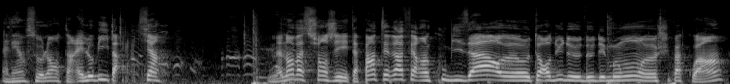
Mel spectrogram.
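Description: A man giving excitable gameplay commentary, yelping and gasping at scares and scolding the game's baby. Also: sits high, fast, slight background noise. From France. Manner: animated, shouts and gasps at scares, scolds the game baby. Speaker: gaming youtuber.

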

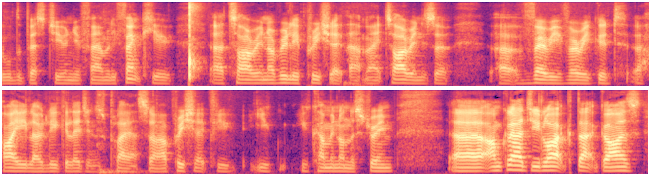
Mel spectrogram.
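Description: Speaking into a stand-mounted studio microphone in a small home room, a man in his thirties hosts a live stream where he reads from his novel and then chats with his audience. His medium-pitched voice is smooth, bright and pushed. Once he starts chatting, he turns earnest and self-conscious, often restarting and using fillers.

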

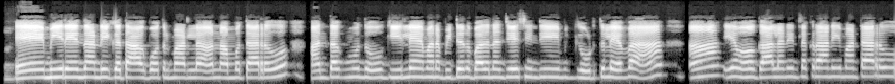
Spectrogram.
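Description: A woman's voice: very high voice, flat delivery, fairly quick, bright, forceful tone, no echo. A woman voicing an anxious middle-aged village mother, pleading and questioning. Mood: suspicious.

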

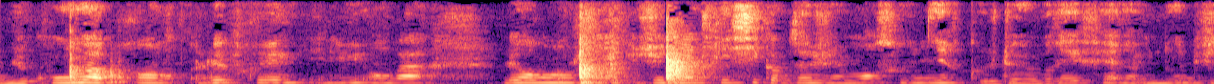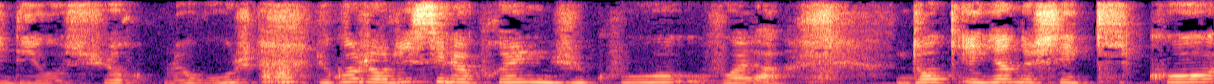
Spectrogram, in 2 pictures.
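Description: A woman's voice: on the high side, background noise. A young woman casually reviewing nail polish in a vlog, hesitant and full of fillers and repeats. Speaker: beauty vlogger.

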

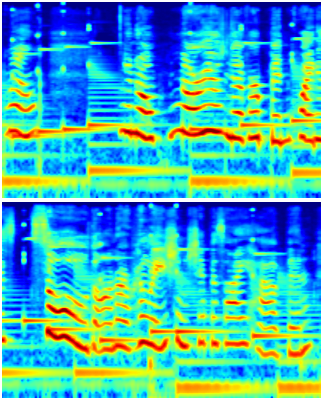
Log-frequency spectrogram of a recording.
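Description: A woman's voice: extremely high pitch, steady tone, unhurried. A woman playing a heartbroken young princess in a fan audio drama, girlish, sweet and whiny, with an emotional, stammering delivery. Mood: softened, grateful. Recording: music behind the voice.

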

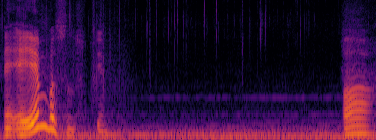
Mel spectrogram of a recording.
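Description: A man's voice: a little high, slow, soft background music. A man streaming a horror game live, joking, swearing and chatting with his viewers as he plays. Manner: excitable, joking, swears freely, talks to chat. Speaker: gaming streamer. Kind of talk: live gameplay commentary.

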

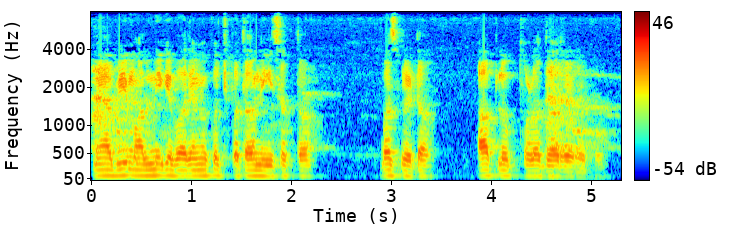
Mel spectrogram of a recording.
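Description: A troubled middle-aged haveli owner who pleads earnestly with those around him, as a male narrator puts him on. He has a very deep, low voice, heard through a dull, lo-fi recording. This is a horror storybook reading. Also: level tone, normal speed, natural voice. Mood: dejected.

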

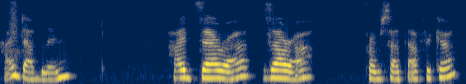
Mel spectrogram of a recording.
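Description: A young Swiss woman, Italian her first language, chats casually with viewers on a phone livestream from her bed, the phone at arm's length. She greets everyone, hops between languages and keeps things relaxed. Her voice is a little high and measured, captured in a low-quality recording with slight background noise.

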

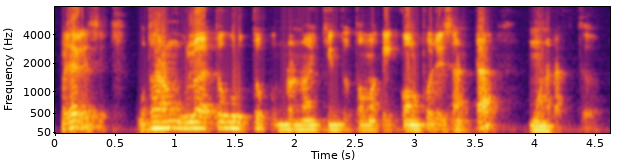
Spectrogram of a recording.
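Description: A man's voice: lowish voice, rapid-fire. Man quizzing students in a science lesson. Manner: keeps asking the listener questions to check understanding. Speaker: teacher. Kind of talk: exam-prep science lesson.

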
